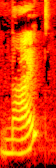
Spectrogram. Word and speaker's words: knight: Next homophones, night, night, K-N-I-G-H-T, night, N-I-G-H-T, night. K is silent here in night, K-N-I-G-H-T. So, K is silent.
